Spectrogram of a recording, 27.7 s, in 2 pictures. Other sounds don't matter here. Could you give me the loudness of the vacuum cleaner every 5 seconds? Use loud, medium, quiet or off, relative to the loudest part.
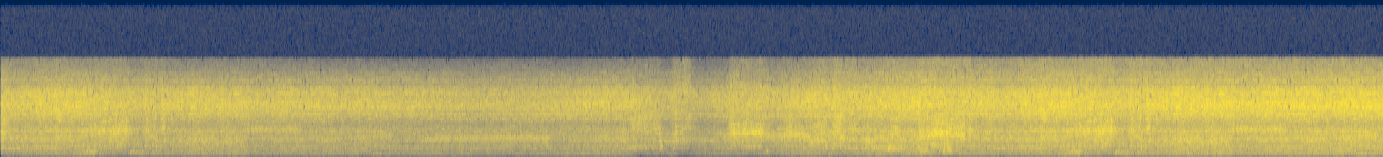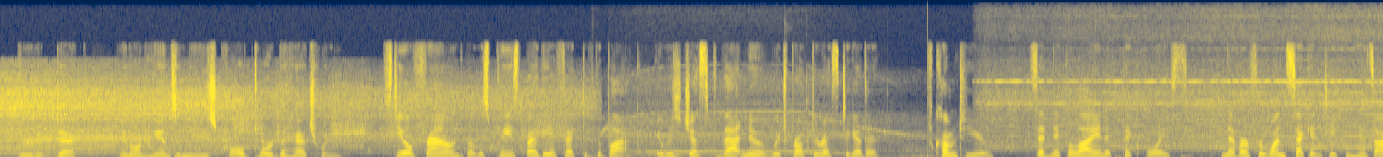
medium, loud, loud, medium, medium, medium.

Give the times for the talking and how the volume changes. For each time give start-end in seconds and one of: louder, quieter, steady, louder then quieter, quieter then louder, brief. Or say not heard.
14.0-27.6 steady.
